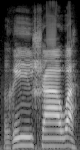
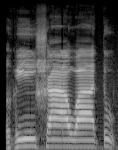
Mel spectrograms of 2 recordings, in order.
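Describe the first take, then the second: First: The word ends with a soft 'h' sound. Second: The word ends with a full 'tu' syllable. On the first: The reading stops on this word. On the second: The reading continues without stopping.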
